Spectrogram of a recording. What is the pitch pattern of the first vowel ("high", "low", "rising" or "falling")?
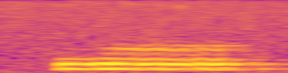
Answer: high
